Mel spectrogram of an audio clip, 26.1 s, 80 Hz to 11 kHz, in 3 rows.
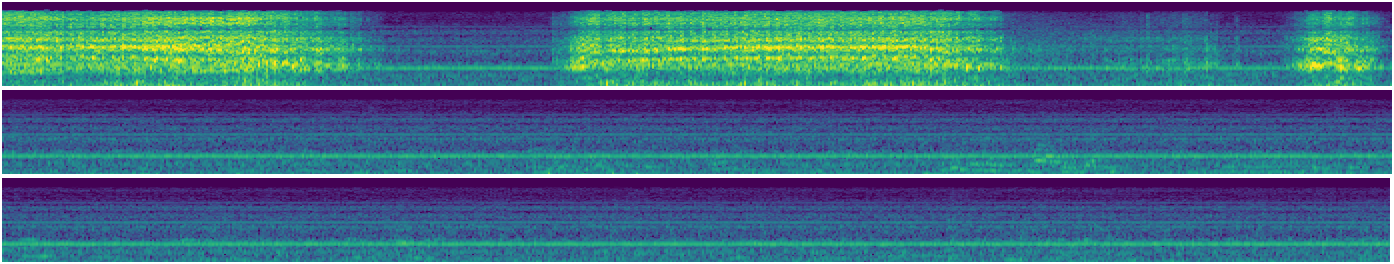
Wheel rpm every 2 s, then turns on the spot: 130, 30, 140, 20, 10, 0, 0, 0, 0, 0, 0, 0, 0.
6-8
